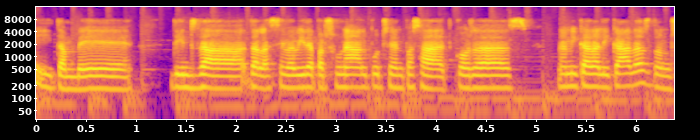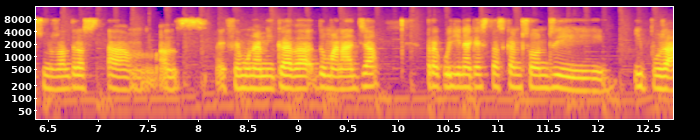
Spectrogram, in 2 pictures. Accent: La Canonja, Catalonia, Spain; jo soc de la Canonja, un poble de Tarragona

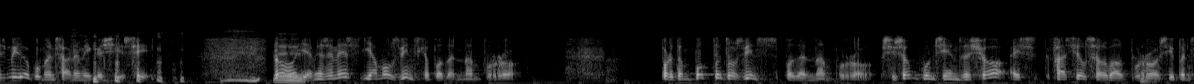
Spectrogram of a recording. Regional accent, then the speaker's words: Besalú, Catalonia, Spain; A casa meu, que sóc de Besalú, fèiem...

